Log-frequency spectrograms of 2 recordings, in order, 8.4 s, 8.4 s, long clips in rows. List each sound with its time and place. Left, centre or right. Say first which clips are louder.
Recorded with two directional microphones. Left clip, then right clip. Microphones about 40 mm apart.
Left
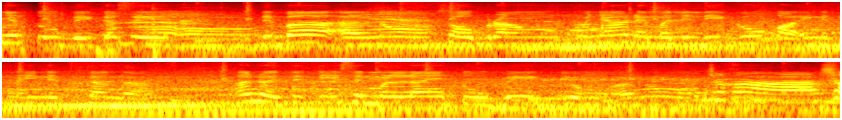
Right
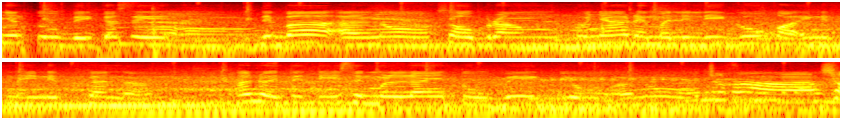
1.4 s speech: even; right
5.4 s speech: right 1 dB; right
7.8 s a woman's voice: left 1 dB; right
